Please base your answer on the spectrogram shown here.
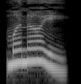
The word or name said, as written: ಮಾನಾಯ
